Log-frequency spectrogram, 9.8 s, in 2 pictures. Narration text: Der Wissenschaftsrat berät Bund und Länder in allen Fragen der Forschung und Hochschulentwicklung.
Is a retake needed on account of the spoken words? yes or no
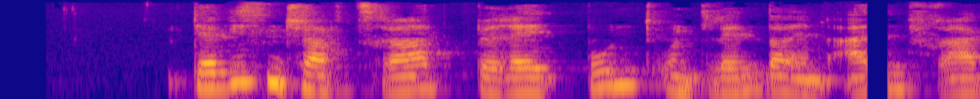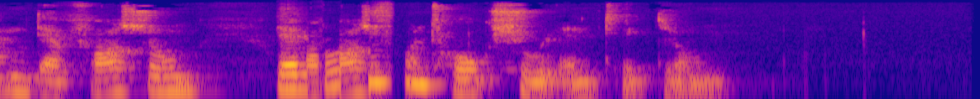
yes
